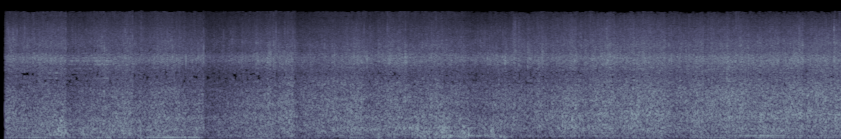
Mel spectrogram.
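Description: Heavy rain pouring steadily onto the street and pavement in a downpour.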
